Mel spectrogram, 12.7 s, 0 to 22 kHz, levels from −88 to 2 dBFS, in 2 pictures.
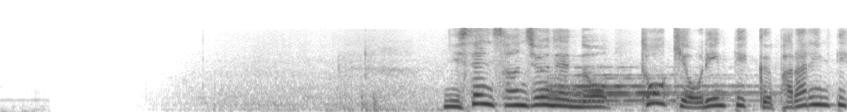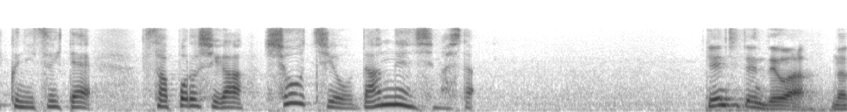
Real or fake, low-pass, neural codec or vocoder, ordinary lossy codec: fake; none; codec, 16 kHz, 6 kbps, DAC; none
